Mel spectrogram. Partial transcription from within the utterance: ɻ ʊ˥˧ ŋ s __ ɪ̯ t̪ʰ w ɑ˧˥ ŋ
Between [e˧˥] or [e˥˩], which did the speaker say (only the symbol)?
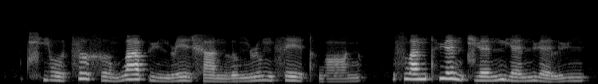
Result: e˥˩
